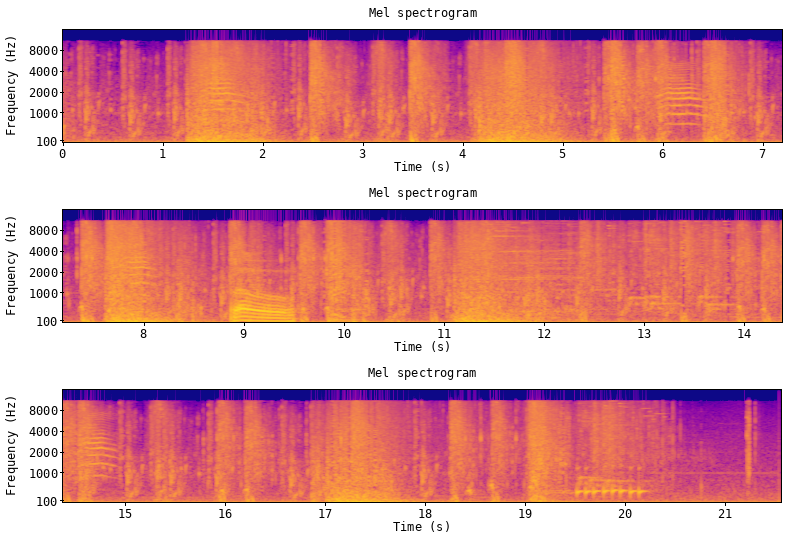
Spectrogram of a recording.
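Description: Cartoon fight sounds thump and crack in quick bursts.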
